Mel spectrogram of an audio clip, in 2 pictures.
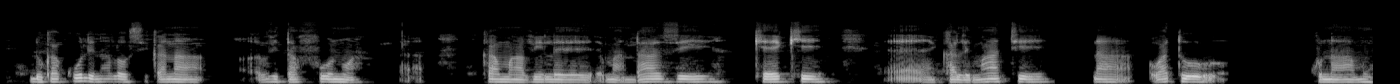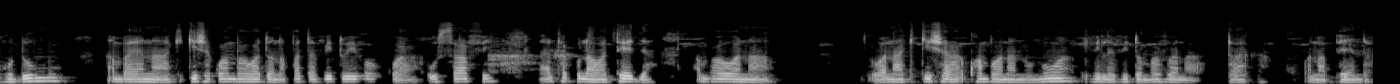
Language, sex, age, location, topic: Swahili, male, 18-24, Nairobi, finance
